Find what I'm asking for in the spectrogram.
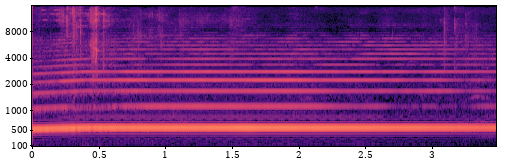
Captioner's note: keys jiggling in background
